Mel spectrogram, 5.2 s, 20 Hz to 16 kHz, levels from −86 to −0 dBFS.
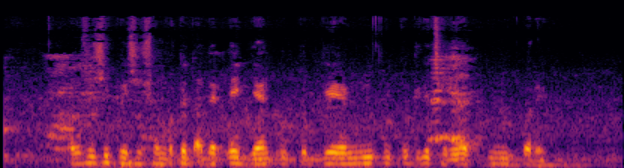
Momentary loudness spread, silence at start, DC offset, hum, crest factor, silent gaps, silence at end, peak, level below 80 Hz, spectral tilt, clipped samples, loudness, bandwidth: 12 LU; 0.05 s; under 0.1%; none; 18 dB; none; 0.05 s; -6 dBFS; -50 dBFS; -6.5 dB/octave; under 0.1%; -25 LUFS; 11.5 kHz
